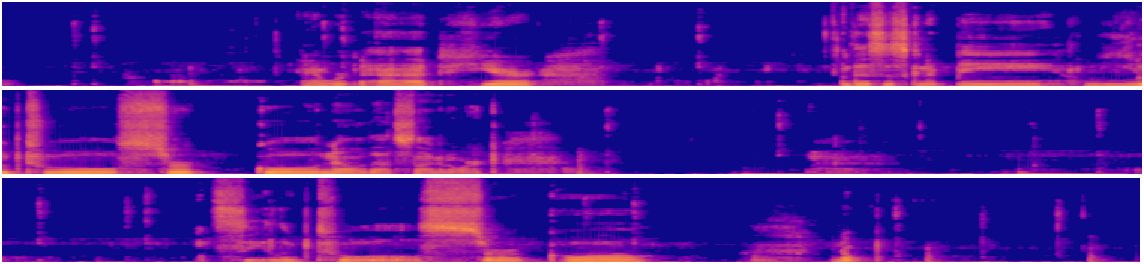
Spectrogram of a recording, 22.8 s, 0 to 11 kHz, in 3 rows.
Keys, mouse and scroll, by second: 1.5 Escape, 2.1 click, 3.3-4.1 scroll up 1, 4.1 click, 4.1-4.8 scroll up 1, 5.8-8.7 right drag, 10.4-11.4 middle drag, 11.8-12.9 drag, 14.9 shift+click, 16.1-19.6 right drag, 21.1 ctrl+x, 21.6 ctrl+z.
